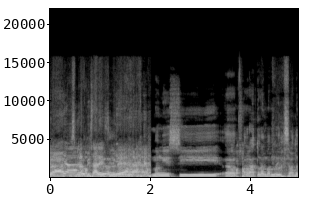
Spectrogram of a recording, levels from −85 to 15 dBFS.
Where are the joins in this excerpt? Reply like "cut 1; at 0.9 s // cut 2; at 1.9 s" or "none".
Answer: cut 1; at 2.0 s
